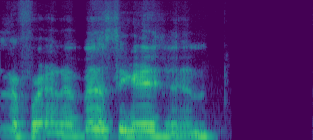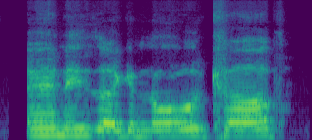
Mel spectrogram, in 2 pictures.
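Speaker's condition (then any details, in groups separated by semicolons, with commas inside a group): Friedreich's ataxia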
